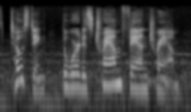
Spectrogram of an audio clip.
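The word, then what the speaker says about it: trăm phần trăm: when it comes to toasting the word is tram fan tram pronounced tram from tram which means 100% it's customary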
